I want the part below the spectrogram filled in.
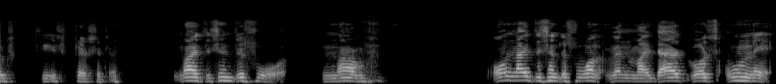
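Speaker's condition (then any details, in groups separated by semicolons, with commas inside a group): Muscular Parkinson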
